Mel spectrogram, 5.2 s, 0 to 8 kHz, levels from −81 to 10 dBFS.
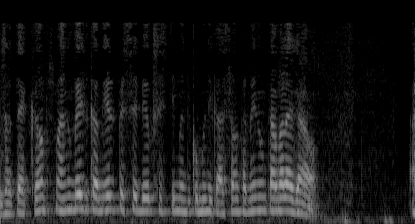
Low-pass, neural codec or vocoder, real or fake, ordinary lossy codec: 7.2 kHz; vocoder, 44.1 kHz, 128 mel bands, Pupu-Vocoder; fake; MP3, 24 kbps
